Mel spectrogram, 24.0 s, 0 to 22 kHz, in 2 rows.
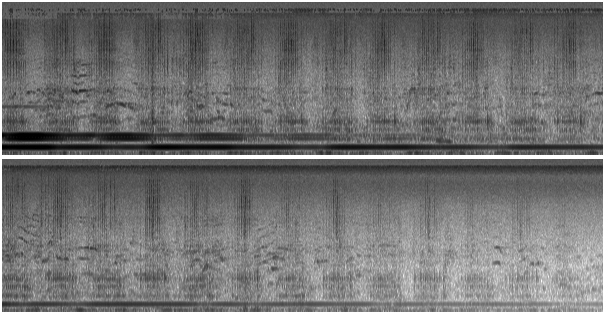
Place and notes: Rue de l'Abbaye, Belhomert-Guéhouville, France - Belhomert - Église St-Jean
Belhomert (Eure-et-Loir)
Église St-Jean
la volée
Centre-Val de Loire, France métropolitaine, France, 12 November 2019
